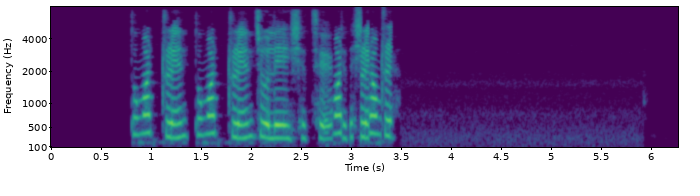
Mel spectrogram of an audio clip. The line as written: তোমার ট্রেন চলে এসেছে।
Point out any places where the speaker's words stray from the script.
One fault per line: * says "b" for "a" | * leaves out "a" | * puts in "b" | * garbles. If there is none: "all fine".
* puts in "তোমার ট্রেন"
* garbles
